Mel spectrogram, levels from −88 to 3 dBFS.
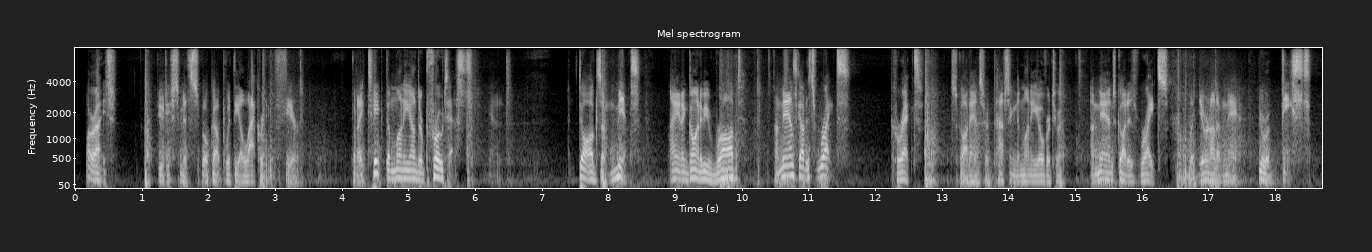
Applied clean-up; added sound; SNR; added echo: neural mask model RNNoise.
